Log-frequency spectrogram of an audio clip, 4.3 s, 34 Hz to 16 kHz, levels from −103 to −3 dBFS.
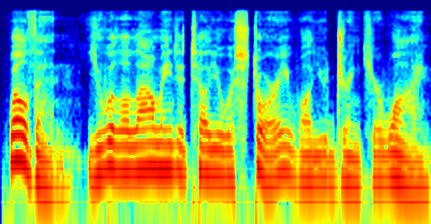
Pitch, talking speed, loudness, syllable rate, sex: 125 Hz, 225 wpm, -20 LUFS, 4.7 syllables/s, male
